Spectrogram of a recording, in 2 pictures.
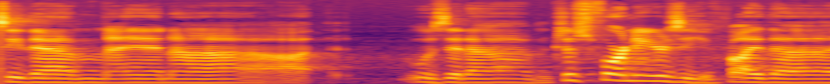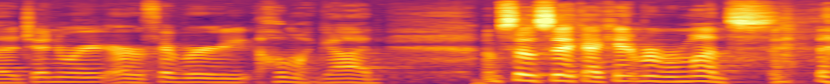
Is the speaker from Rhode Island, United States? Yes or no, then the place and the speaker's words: no; Miami, Florida, United States; born and raised in Miami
